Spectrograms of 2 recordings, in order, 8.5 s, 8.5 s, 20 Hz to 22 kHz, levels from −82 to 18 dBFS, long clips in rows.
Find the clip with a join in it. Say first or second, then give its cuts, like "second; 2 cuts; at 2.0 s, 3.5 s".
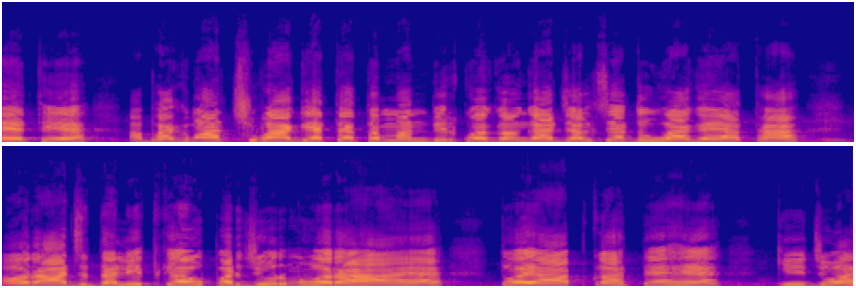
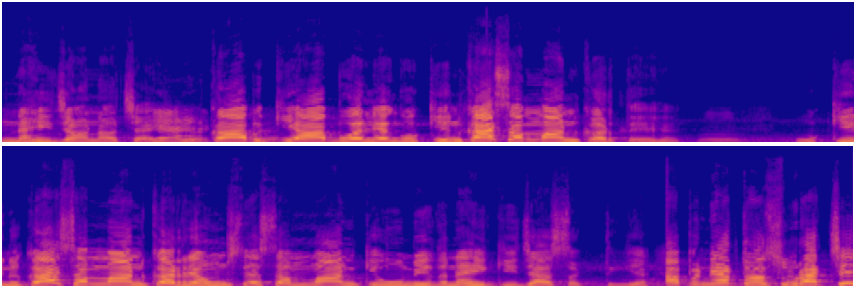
second; 2 cuts; at 0.9 s, 7.6 s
